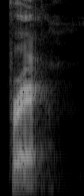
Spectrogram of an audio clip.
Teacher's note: The P sound, R sound, and short S sound. Usually Americans like adding R at the ending of their pronunciation. So that is why you see another R sound at the end of the American pronunciation.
